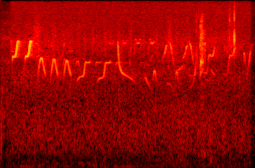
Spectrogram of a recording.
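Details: A willow warbler sings from a tree on the Isle of Mull in the morning: a sweet, high phrase of soft notes cascading gently downward over about two seconds, above a faint outdoor hush.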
